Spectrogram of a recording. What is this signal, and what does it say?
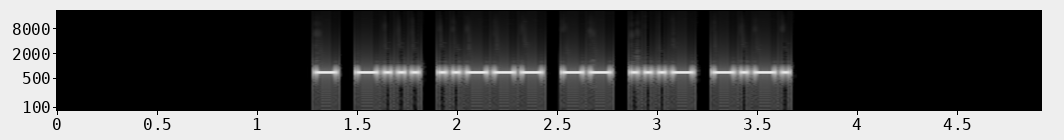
Morse code, heard as a keyed tone, about 34 wpm, 700 Hz. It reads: TB2MVC
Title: DXCC-100 Call Signs - 6 Characters - 35wpm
